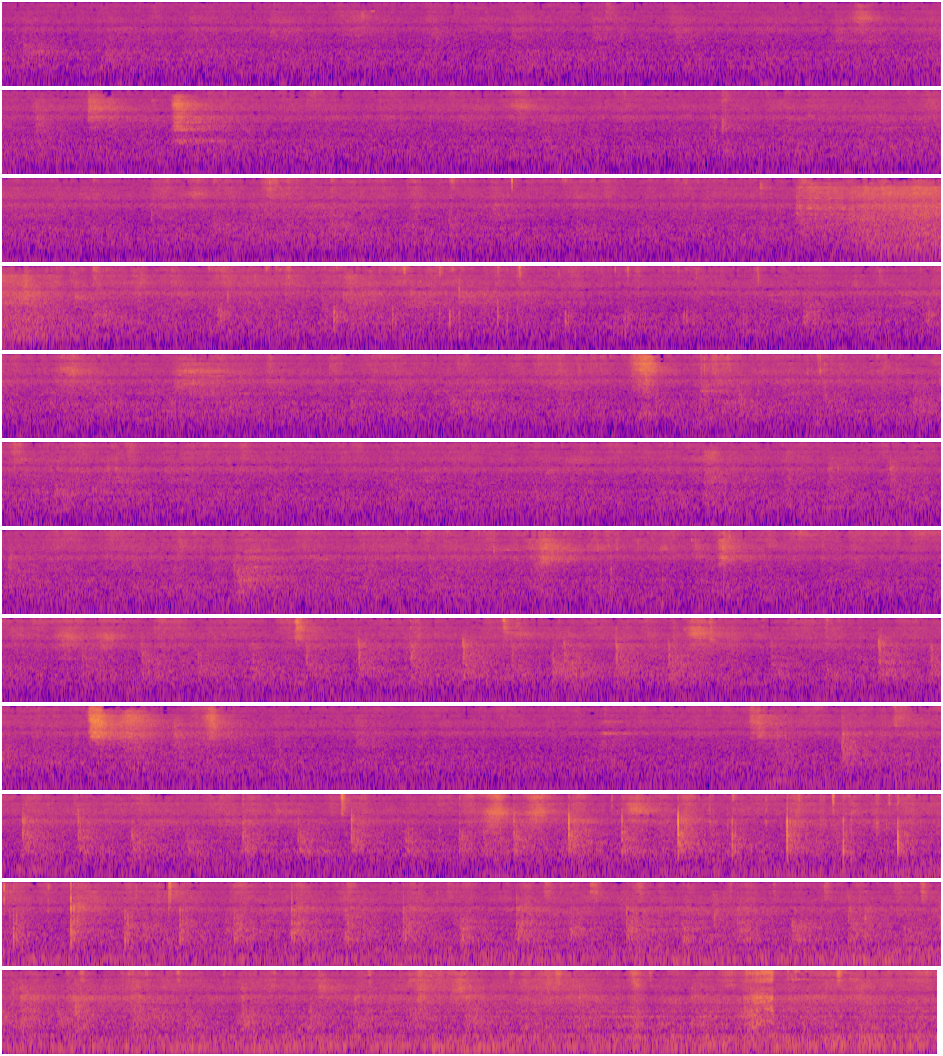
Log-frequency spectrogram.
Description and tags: Stereo binaural recording. Sitting on a bench while silent people walk past. Large, echoing room.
